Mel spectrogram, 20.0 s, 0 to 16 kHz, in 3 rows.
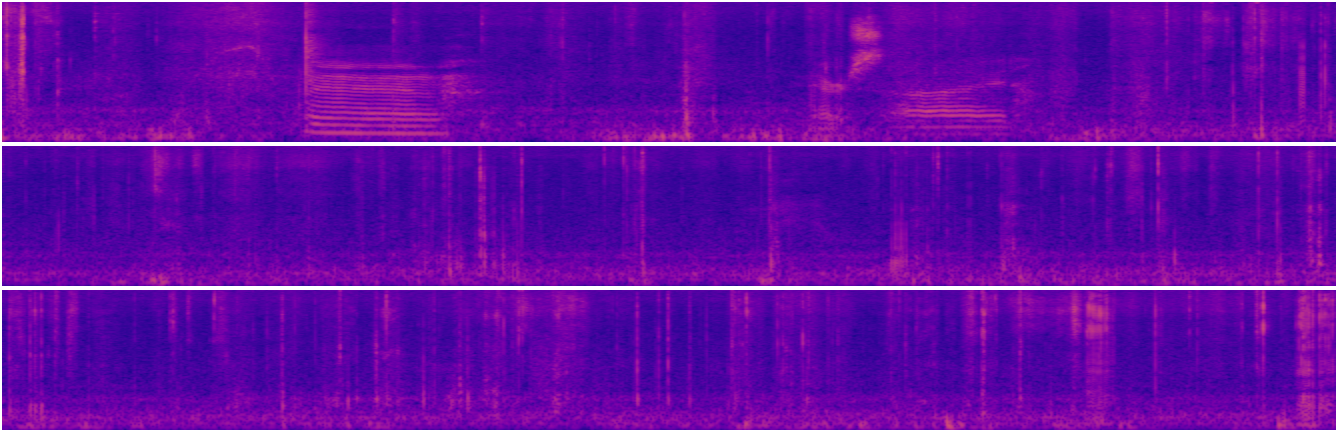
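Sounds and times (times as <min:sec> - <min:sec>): leather belt clicks and creaks: 0:08.4 - 0:10.0, 0:11.0 - 0:20.0.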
